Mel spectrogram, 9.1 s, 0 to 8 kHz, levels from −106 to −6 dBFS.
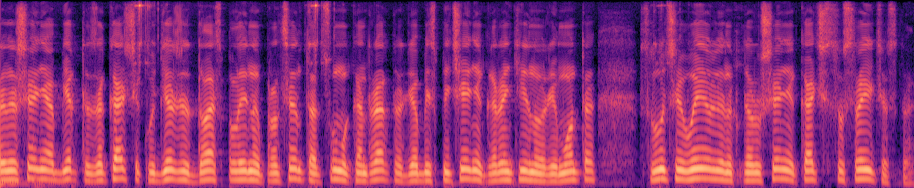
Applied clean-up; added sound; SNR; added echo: neural mask model RNNoise.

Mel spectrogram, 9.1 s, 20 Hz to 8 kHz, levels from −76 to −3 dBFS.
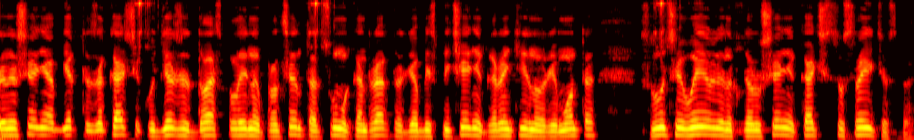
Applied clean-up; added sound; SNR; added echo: classical method Wiener filter.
